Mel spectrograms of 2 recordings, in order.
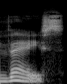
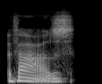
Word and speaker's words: vase: Tutaj wyrocznia mówi vase i to jest wazon, ale jest to wymowa amerykańska. Brytyjczyk powiedziałby vase i to jest dokładnie to samo słowo. Tak samo się pisze vase przez V.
